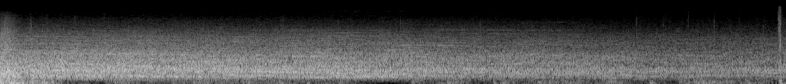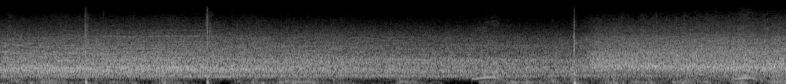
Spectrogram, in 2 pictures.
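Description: A large crowd roars and cheers steadily in a big echoing arena.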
